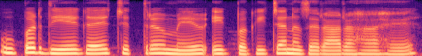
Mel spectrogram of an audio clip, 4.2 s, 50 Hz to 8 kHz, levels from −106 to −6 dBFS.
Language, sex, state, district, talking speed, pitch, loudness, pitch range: Hindi, female, Assam, Kamrup Metropolitan, 155 wpm, 200 Hz, -14 LUFS, 185-215 Hz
